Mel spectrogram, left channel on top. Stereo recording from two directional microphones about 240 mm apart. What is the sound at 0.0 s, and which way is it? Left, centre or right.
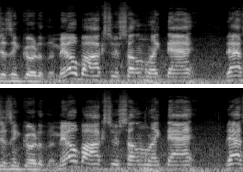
Speech, centre.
